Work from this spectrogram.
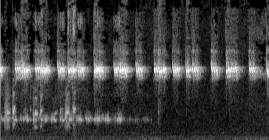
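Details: Shrill cricket chirps, each a brief high buzz, repeated roughly twice a second with uneven gaps; a softer lower pulsing trill fades out halfway through.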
